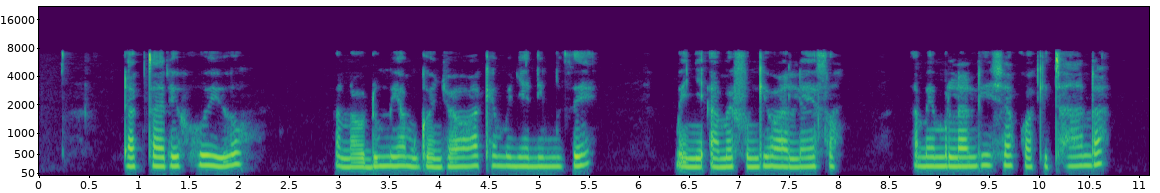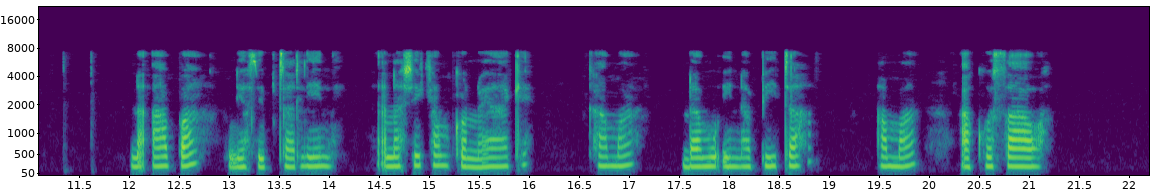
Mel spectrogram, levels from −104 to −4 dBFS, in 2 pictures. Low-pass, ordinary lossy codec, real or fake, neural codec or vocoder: 7.2 kHz; Opus, 64 kbps; real; none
